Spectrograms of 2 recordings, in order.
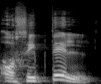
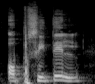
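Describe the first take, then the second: First: The P sound comes after the S. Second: The P sound comes before the S. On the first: The speaker calls it right. "y no Ociptel" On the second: The speaker calls it wrong. "La gente suele decir op Opsitel"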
